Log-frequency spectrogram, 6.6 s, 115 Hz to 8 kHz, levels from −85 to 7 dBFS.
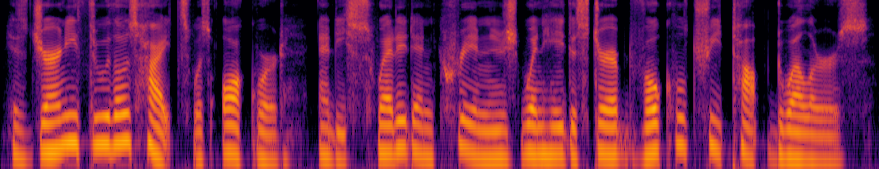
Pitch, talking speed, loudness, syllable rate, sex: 165 Hz, 165 wpm, -19 LUFS, 4.5 syllables/s, female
